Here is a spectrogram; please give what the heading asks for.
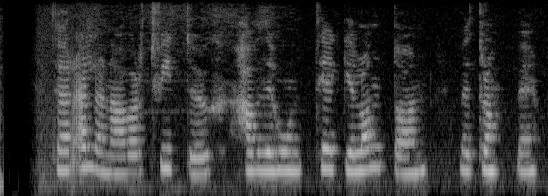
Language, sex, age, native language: Icelandic, female, 11, Icelandic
